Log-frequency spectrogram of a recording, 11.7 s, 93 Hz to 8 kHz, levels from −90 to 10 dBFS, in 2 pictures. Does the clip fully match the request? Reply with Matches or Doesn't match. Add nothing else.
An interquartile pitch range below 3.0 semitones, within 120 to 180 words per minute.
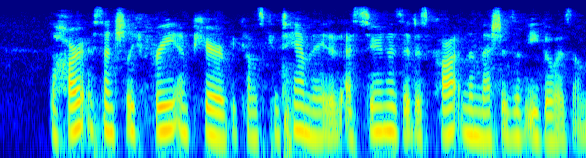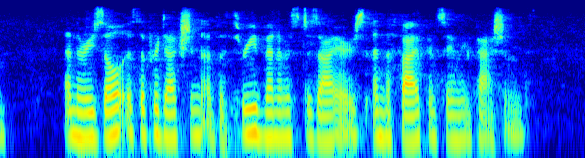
Doesn't match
